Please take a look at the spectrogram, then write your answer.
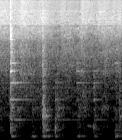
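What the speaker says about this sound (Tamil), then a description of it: "மசாலா வாசனை போகிற அளவுக்கு நல்லா வதக்கிக்கோங்க" Masala for white chickpea kurma sautéing in a pan, a steady soft sizzle broken by a few scraping stirs at a close, even level with no voices.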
